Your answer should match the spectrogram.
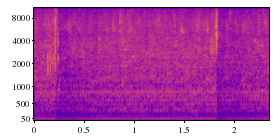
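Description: Steady background rushing noise over a low hum, with a soft click just after the start and another near the end.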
